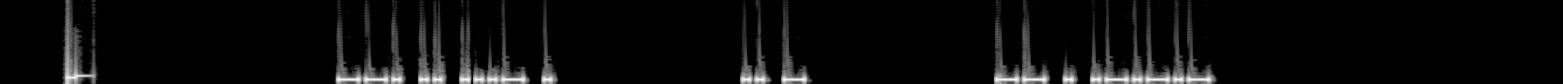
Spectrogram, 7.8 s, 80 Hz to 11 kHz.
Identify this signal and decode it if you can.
Morse code, heard as a keyed tone, about 36 wpm, 700 Hz. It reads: GIVE IT ME.
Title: 4x Word-Spacing - Sentences from Top 200 Words - 35wpm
